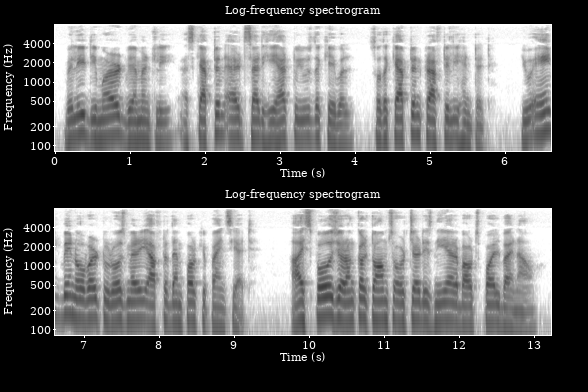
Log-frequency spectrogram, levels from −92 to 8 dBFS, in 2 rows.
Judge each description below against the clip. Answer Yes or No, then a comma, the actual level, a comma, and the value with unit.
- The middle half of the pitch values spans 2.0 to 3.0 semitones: Yes, narrow, 2.5 semitones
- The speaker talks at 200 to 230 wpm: No, average, 180 wpm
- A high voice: No, low, 130 Hz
